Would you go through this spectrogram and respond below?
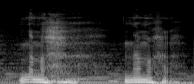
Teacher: at the end of Namah, there is something called a visarga, an expulsion of breath.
